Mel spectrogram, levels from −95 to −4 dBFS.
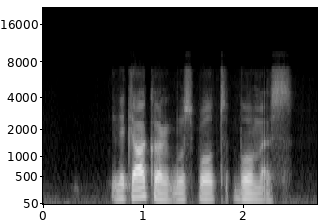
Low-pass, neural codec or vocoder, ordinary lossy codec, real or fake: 7.2 kHz; codec, 16 kHz, 0.5 kbps, FunCodec, trained on Chinese and English, 25 frames a second; Opus, 24 kbps; fake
